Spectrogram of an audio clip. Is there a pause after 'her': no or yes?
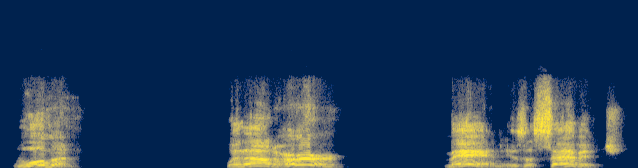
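yes. There is a pause after 'her'.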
